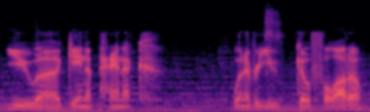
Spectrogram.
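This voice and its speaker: Low voiced guy playing an rpg, clear bright edge, chatting rules, music behind. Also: little pitch movement, moderate pace, highs cut off. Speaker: tabletop game player. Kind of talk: casual game talk.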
